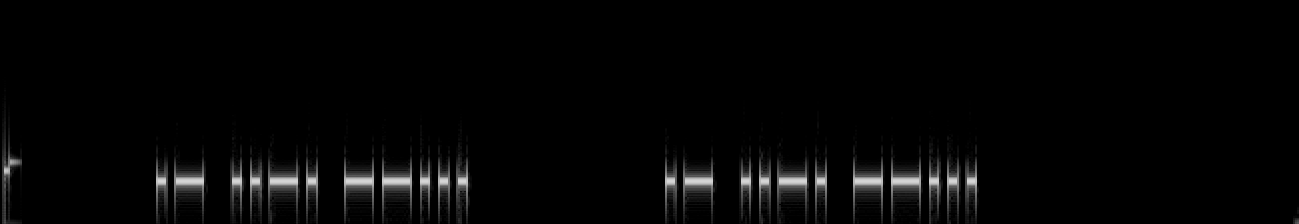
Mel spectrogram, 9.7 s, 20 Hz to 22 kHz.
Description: Morse code, heard as a keyed tone, about 17 wpm, 700 Hz. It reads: AF7 AF7
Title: USA Call Sign Prefixes - Repeated 2x - 17wpm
